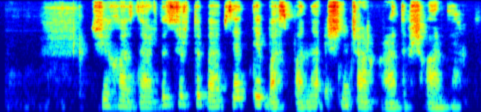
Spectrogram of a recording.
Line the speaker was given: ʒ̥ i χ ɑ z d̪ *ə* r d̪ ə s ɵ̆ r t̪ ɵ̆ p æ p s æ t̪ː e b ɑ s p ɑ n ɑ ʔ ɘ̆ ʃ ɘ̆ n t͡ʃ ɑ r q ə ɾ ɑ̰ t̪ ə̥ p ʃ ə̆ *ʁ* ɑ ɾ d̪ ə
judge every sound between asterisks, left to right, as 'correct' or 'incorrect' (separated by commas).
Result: incorrect, correct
